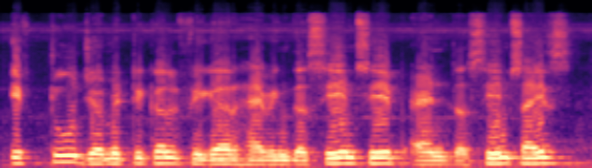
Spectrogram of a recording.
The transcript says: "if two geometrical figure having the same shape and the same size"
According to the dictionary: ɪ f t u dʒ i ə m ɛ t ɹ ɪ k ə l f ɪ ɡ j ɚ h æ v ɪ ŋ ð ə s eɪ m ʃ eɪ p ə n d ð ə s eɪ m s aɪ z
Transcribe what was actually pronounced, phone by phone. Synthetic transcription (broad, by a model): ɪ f t u dʒ i ə m ɛ t ɹ ɪ k ə l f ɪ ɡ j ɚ h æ v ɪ ŋ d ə s eɪ m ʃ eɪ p ə n d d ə s eɪ m s aɪ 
